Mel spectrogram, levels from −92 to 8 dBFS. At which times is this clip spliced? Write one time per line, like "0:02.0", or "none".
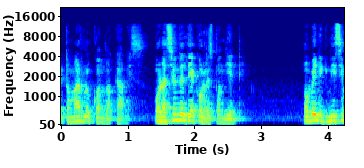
0:01.3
